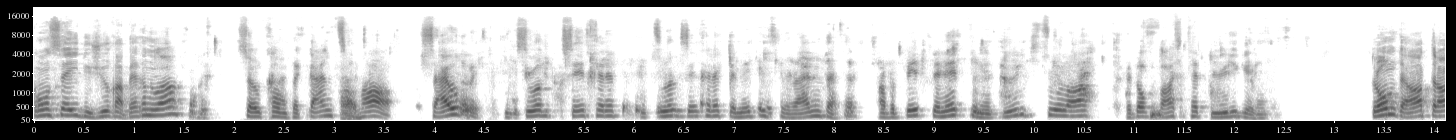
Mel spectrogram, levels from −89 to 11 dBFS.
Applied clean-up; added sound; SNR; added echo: neural mask model Resemble Enhance denoiser.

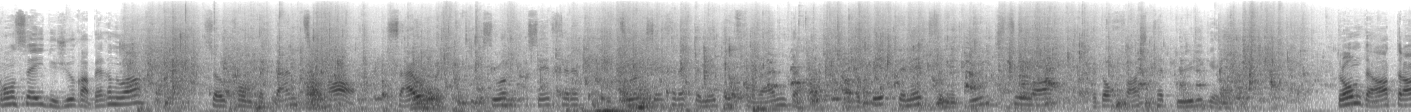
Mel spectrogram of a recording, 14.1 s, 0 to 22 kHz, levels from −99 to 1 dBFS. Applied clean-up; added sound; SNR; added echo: none; Bathtub (filling or washing); 1 dB; none.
